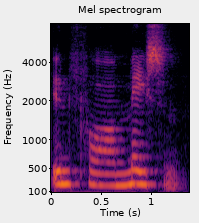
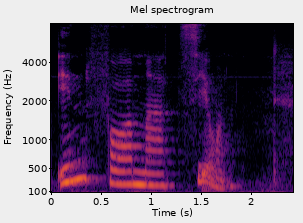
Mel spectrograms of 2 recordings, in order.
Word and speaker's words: Information: the information the information and please uh take care of the pronunciation because many English speakers uh pronounce it in an English way and say the information that's not it's the information and the other example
